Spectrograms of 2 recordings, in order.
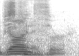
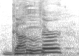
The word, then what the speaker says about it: Gunther: Then I heard dispute of how they're even pronouncing the name. Gunther? Gunther, yeah. – Like the H being silent, in order to avoid the comparison.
